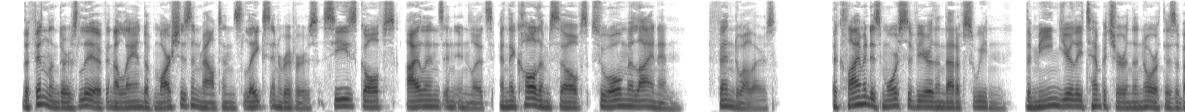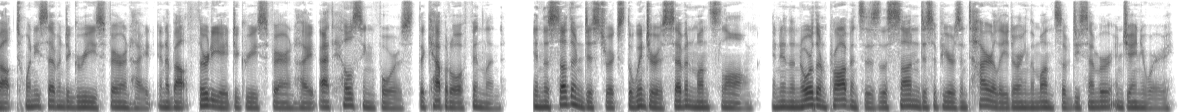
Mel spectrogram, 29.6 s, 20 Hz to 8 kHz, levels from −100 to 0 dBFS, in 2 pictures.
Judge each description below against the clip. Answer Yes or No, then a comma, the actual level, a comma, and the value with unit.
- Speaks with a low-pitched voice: Yes, low, 105 Hz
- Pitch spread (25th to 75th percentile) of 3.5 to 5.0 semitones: No, average, 3.0 semitones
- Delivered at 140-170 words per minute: Yes, average, 160 wpm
